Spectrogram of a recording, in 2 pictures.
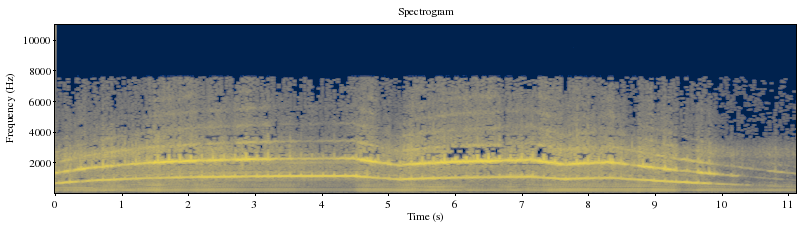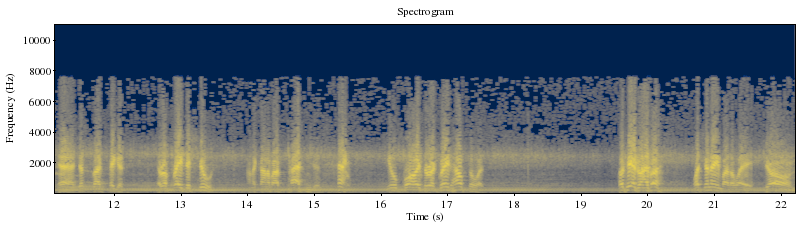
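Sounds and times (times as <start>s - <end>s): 
rumble of a fast-moving vehicle: 0.0s - 22.2s
siren wailing on speeding vehicle: 0.0s - 22.2s
speech: 11.7s - 17.7s, 19.6s - 22.2s.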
